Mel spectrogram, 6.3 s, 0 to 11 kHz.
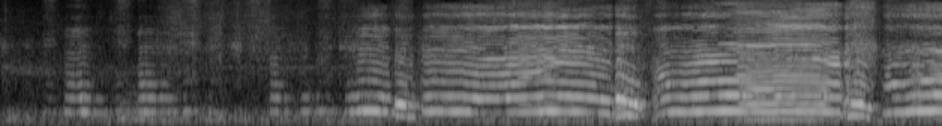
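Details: Loud, rhythmic crying of a newborn boy within his first 24 hours in hospital, around his first bath, building into sustained wails with brief breaths between; normal healthy newborn cry.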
